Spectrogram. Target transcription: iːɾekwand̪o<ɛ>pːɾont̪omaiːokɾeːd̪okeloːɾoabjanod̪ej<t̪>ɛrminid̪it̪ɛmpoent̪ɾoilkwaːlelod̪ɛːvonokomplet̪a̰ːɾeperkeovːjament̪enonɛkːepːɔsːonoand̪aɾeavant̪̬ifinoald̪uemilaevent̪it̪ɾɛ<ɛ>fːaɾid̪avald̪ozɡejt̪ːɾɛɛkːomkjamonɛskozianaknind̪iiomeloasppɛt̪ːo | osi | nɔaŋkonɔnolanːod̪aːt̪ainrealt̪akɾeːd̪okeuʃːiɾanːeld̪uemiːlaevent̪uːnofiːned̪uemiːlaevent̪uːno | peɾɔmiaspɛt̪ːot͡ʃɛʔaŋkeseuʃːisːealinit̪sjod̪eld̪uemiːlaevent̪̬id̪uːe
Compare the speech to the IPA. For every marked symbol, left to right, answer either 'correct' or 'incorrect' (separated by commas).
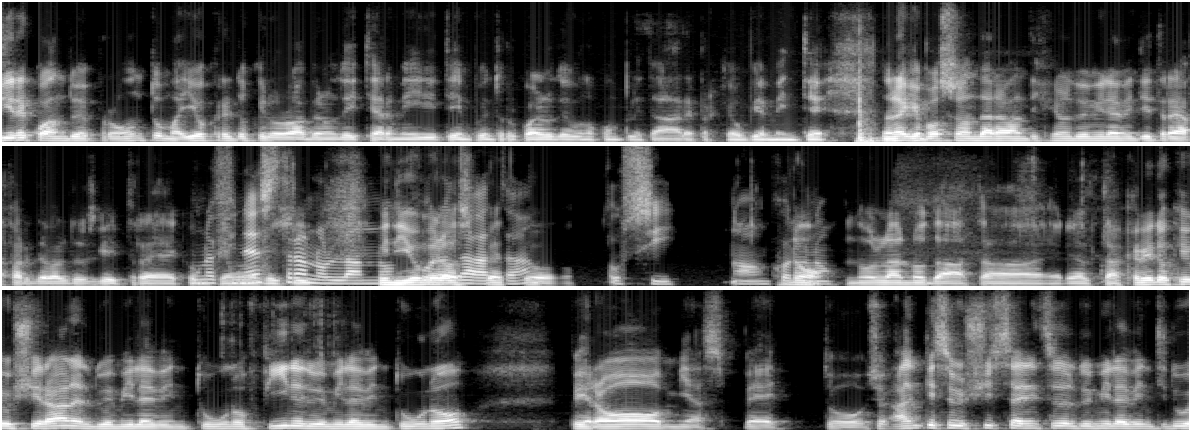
correct, correct, incorrect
